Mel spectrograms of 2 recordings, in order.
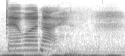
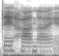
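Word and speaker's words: ではない: This hiragana right here, this is actually the ha hiragana, but you're supposed to pronounce it wa. So dewanai, not dehanai, it's dewanai. But you write it with a ha hiragana.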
